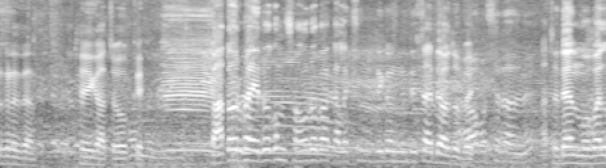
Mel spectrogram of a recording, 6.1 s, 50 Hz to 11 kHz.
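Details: Sahiwal bull calves at a livestock market, a Noakhali farmer buying, 24 February '26; one short, harmonic moo near the middle amid constant loud human talk and market bustle.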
